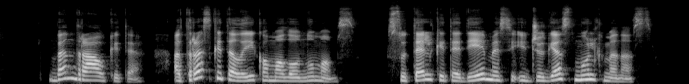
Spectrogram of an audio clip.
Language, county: Lithuanian, Šiauliai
